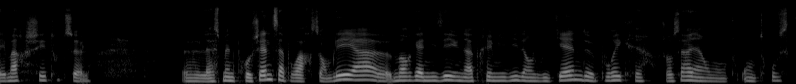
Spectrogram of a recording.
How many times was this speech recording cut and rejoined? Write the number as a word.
zero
